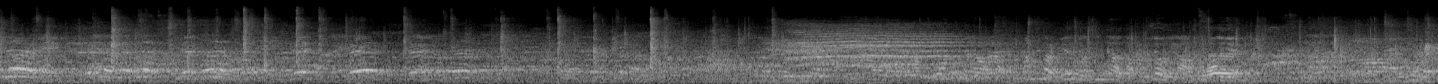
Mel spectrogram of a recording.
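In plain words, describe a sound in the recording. Football boots clatter on a hard floor as players walk past.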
